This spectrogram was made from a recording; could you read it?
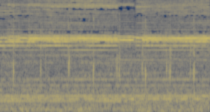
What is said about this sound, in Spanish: Esta era en Madrid, pasando por delante del Ministerio de Agricultura, con la mano literalmente pegada al claxon del tractor.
